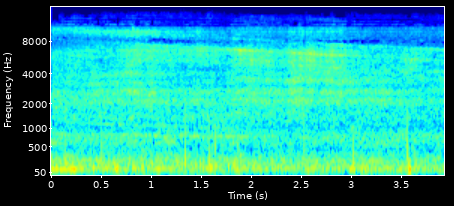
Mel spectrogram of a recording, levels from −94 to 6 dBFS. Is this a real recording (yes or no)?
yes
